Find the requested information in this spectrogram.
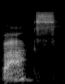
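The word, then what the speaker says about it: PHACS: housing Advanced Clinical Services which is pronounced facts this isn't one of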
